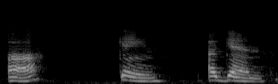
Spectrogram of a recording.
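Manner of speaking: "A, gain" split in two beats, then "again" joined; teacher breaking "again" into syllables. Shown as a demonstration. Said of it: "break this with our finger".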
